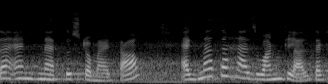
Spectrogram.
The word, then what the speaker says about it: Gnathostomata: How to pronounce? Agnatha and Gnathostomata.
